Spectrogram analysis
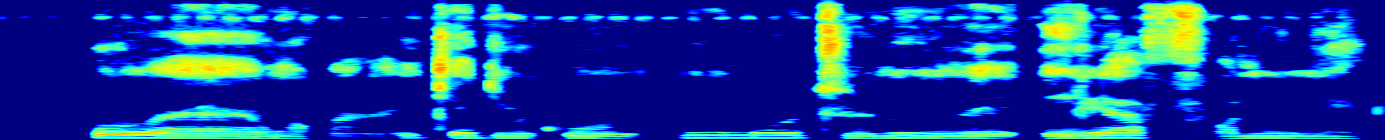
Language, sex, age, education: Igbo, male, 15-29, secondary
